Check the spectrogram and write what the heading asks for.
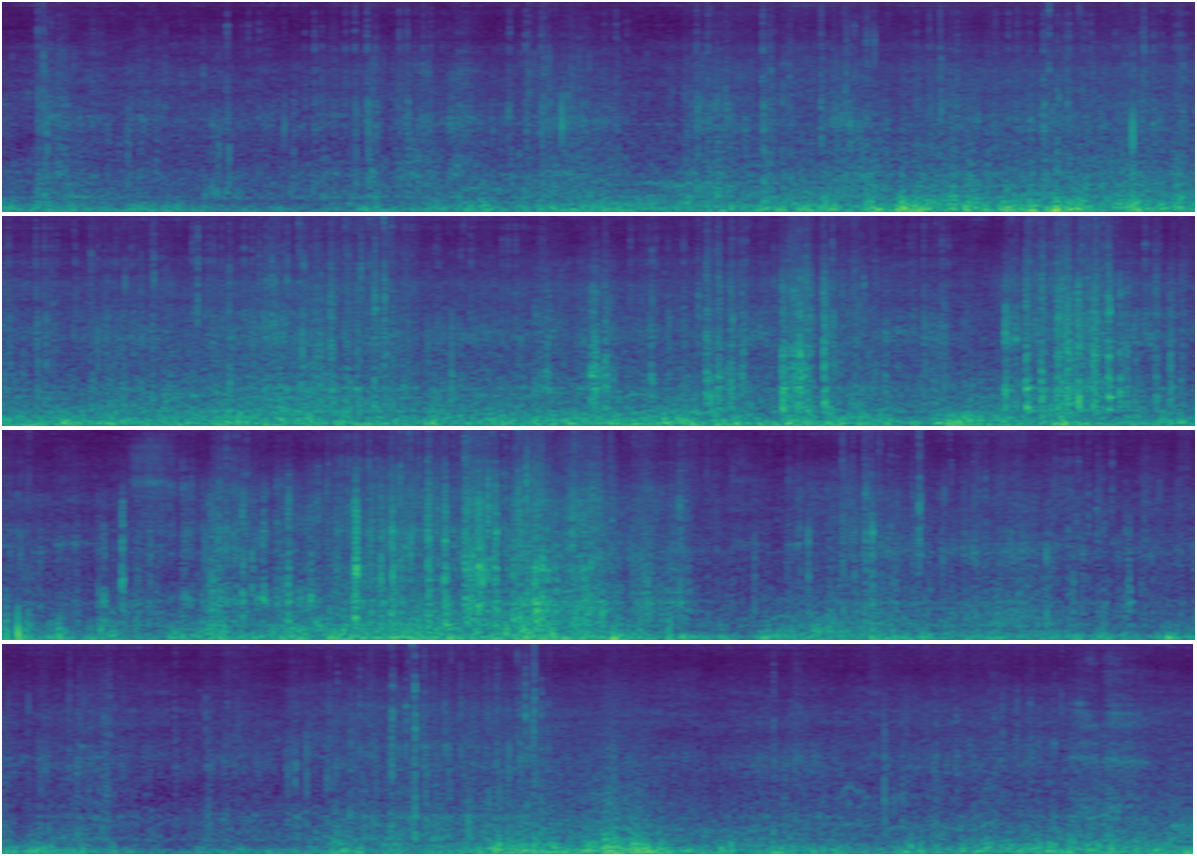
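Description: Mountain bike riding down dry, rocky dirt singletrack: tyres rolling over dirt and stones and the bike rattling over the bumps, with wind noise on the microphone. The noise rises and falls with the roughness of the trail.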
